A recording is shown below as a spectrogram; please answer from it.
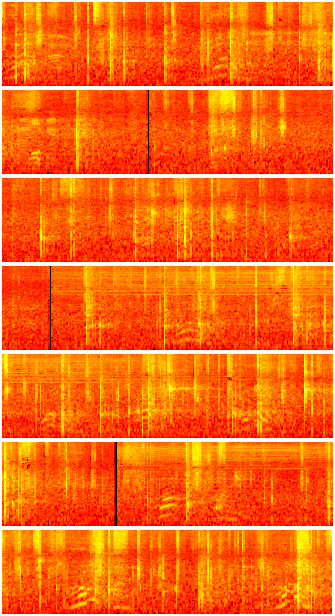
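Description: Tennis rally on a hard court: repeated sharp pops of racket strings striking the ball, with the ball bouncing on the court and footsteps between shots.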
